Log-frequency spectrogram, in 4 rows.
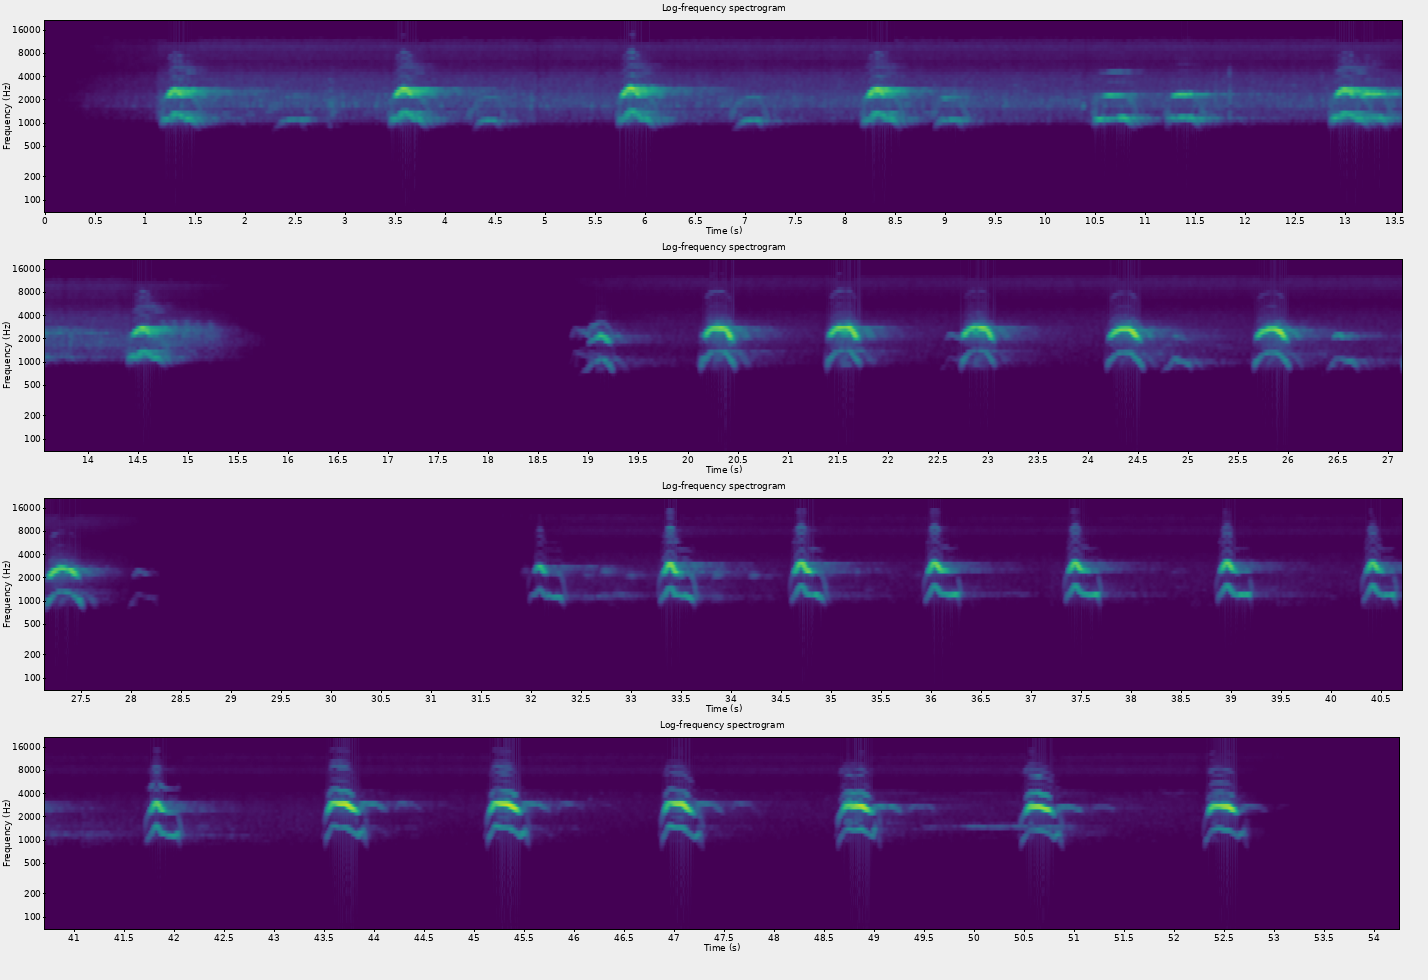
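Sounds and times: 
Little Owl calls: 1.0 - 15.4, 18.8 - 23.6, 24.2 - 28.3, 32.0 - 46.1, 46.8 - 47.9, 48.6 - 51.5, 52.3 - 52.9.

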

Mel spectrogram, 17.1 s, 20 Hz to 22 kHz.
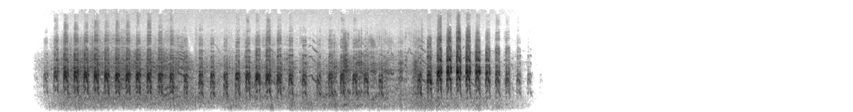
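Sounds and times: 
Northern Gannet nestling calling: 0.8 - 10.8.

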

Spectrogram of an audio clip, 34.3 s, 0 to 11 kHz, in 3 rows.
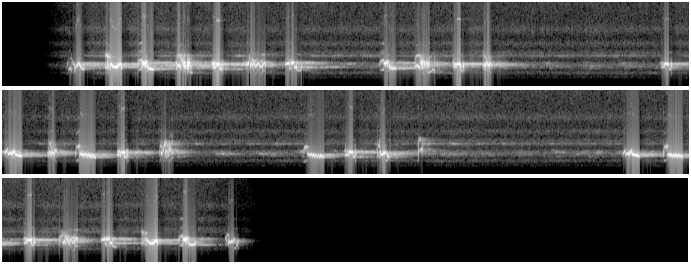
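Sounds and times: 
American robin singing: 1.1 - 27.0.

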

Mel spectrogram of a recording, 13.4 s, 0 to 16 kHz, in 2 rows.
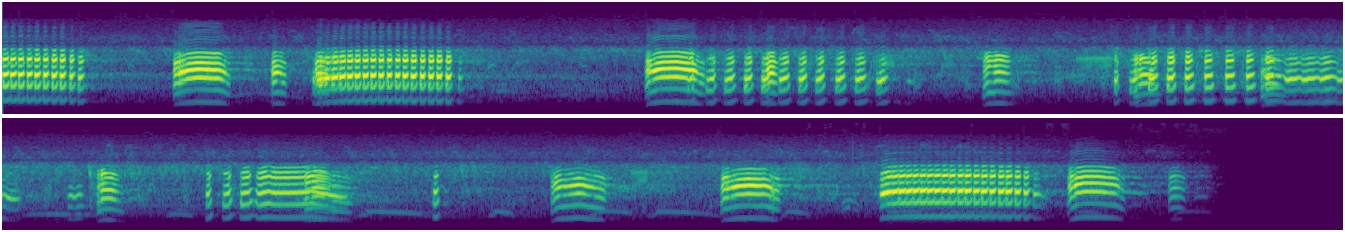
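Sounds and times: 
ruddy shelduck giving loud nasal honks: 0.0 - 2.4, 3.2 - 12.5.

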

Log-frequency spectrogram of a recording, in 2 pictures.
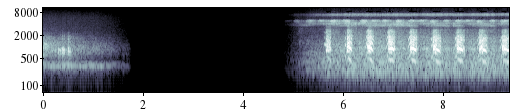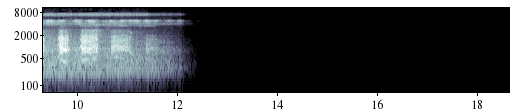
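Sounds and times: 
Goliath heron flight call: 5.6 - 11.5.

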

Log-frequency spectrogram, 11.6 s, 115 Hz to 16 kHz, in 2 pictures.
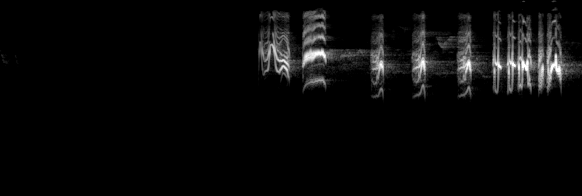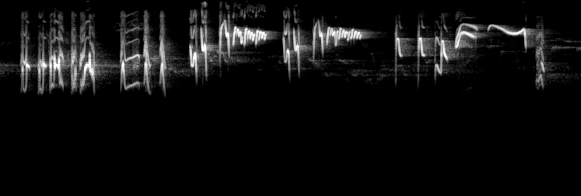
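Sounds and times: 
song thrush song: 2.6 - 11.6.

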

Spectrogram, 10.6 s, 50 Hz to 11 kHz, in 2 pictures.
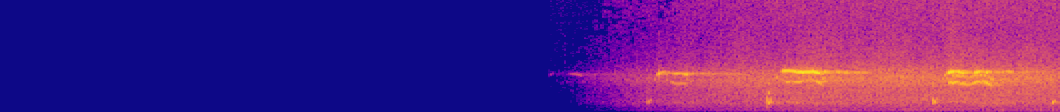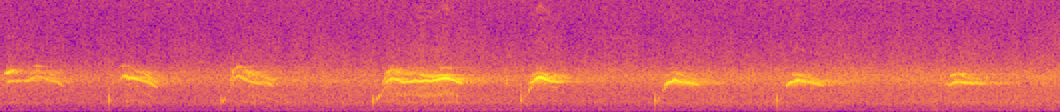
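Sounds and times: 
black vulture nestling giving high thin slurred notes: 3.2 - 10.5.

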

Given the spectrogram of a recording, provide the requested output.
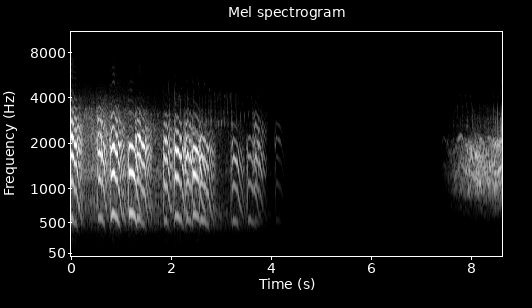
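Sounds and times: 
Pin-tailed sandgrouse giving harsh nasal calls: 0.0 - 3.9, 7.8 - 8.6.

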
